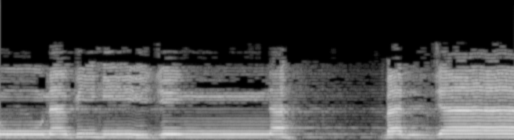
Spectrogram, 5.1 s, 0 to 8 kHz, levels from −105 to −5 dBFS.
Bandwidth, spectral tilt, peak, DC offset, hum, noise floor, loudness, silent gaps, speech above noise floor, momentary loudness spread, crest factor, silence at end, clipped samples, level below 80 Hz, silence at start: 5.4 kHz; -9.5 dB/octave; -8 dBFS; under 0.1%; none; -50 dBFS; -22 LUFS; none; 27 dB; 7 LU; 16 dB; 0 s; under 0.1%; -68 dBFS; 0 s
